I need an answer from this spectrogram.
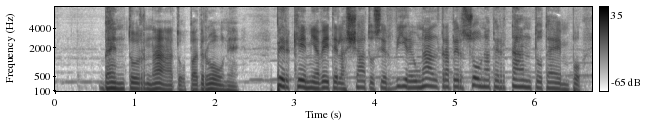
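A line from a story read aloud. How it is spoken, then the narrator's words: Surprised genie exclaiming. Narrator (Italian): esclamò sorpreso il genio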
